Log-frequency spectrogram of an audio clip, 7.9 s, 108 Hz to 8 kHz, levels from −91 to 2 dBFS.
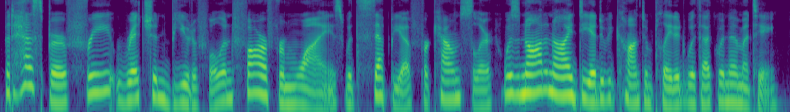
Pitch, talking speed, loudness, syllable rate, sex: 175 Hz, 175 wpm, -20 LUFS, 4.9 syllables/s, female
